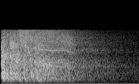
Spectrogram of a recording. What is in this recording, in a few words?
Gunshot; The Incredible Demo; Tim™ Audio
